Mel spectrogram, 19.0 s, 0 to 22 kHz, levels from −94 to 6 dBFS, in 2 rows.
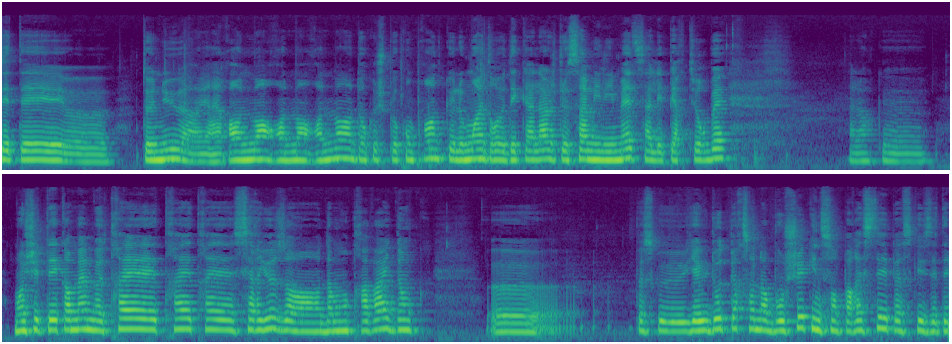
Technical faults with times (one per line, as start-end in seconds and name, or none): none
